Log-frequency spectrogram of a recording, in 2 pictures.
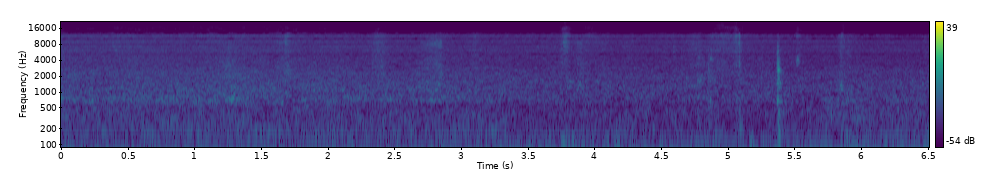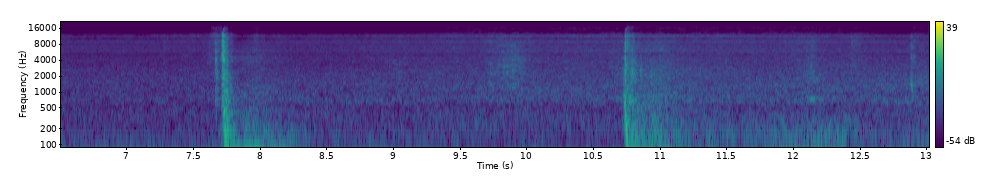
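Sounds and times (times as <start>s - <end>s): truck door shutting: 7.6s - 8.4s, 10.7s - 13.0s.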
